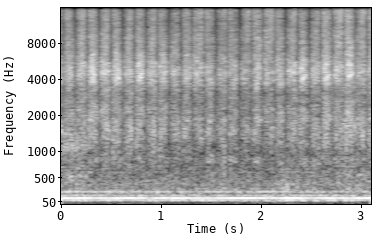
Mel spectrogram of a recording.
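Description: Sandpaper wrapped around a fat marker rubs steadily against a slingshot, a continuous close scratchy sanding with a quick regular back-and-forth rhythm and no voices.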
